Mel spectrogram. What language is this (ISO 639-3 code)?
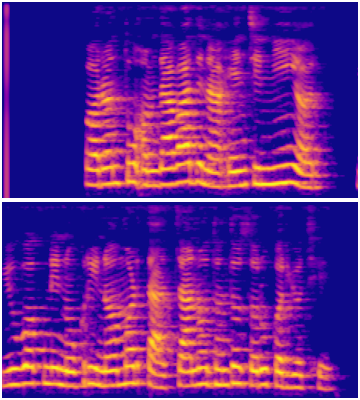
guj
